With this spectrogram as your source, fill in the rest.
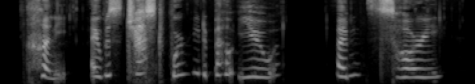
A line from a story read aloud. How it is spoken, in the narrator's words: she said while sobbing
